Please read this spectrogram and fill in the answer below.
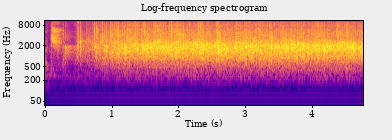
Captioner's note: audience clapping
